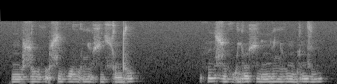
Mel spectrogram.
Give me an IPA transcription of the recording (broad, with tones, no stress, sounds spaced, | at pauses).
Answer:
ɲ u˩˧ ɮ uː˧˩˧ ð ṵ˧ ɬ i˩˧ β o˧ ɣ ṵ˧ lʲ ø˧˩˧ ʃ i˧ ç o˧˩˧ n d u˥ | θ iː˧˥˧ ɮ y˩˧ v ṵ˩˧ j ø˧˥˧ ʃ iː˧ ɲ i˧˥˧ lʲ uː˧˥˧ m b ḭ˥ n z i˧˥˧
